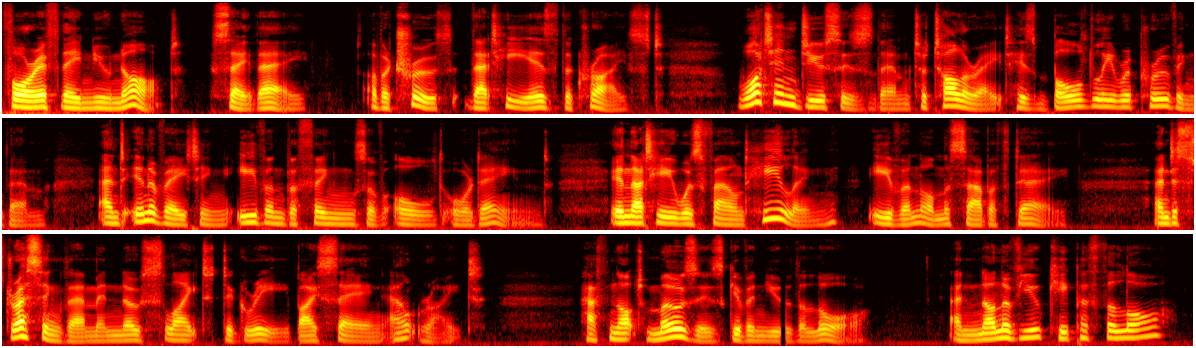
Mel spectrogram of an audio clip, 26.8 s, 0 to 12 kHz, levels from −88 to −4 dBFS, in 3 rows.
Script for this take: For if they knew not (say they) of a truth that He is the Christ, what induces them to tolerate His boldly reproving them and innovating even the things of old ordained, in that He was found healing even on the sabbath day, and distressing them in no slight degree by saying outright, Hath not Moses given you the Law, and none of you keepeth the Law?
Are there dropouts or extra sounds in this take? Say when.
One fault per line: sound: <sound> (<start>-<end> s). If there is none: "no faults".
sound: dropout (23.7-23.8 s)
